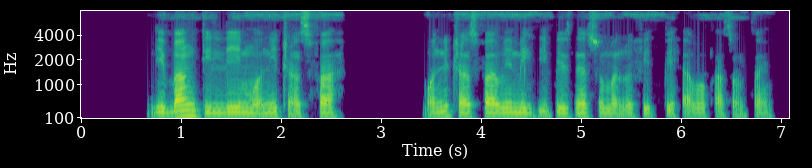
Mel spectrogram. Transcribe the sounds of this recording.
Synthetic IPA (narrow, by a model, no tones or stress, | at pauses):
dibãŋkdilemɔ̰nitã̰nsfa | mʔɔ̰̃nitʰɹãnsfawimek̚dibiznɛsumanʔo̰fit̚peha̰vɔka̰sɔ̰̃mtʰã̰ɪ̃m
